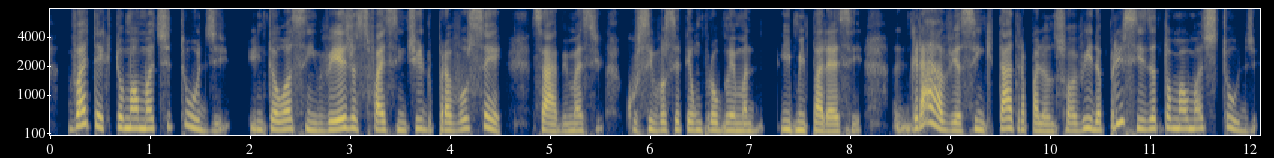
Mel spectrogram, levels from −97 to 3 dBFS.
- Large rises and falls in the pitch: No, average, 4.0 semitones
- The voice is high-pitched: Yes, high, 195 Hz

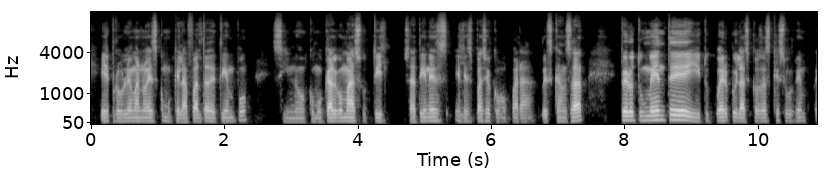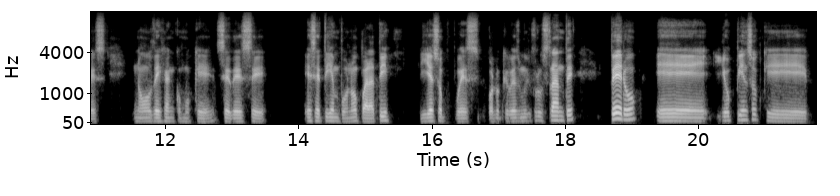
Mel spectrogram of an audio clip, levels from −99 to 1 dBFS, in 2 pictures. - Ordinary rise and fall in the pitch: No, narrow, 2.1 semitones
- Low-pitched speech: Yes, low, 115 Hz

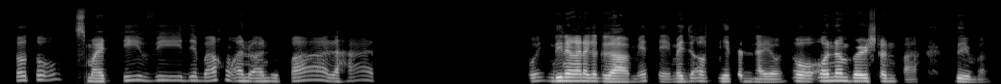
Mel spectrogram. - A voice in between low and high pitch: Yes, medium, 155 Hz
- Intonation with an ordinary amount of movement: Yes, average, 4.3 semitones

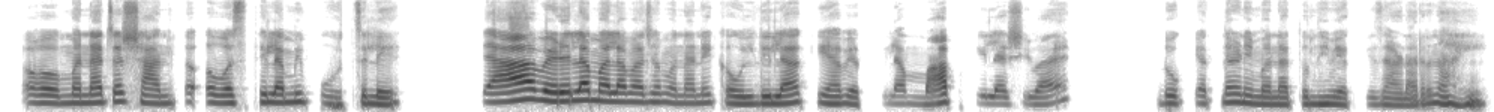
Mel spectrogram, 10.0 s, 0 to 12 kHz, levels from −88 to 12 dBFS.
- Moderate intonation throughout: Yes, average, 3.4 semitones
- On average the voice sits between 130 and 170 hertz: No, high, 190 Hz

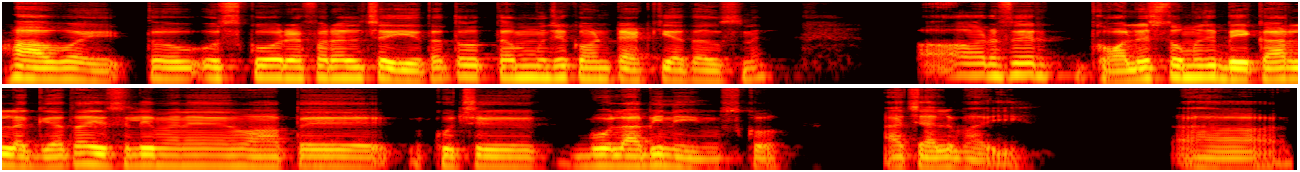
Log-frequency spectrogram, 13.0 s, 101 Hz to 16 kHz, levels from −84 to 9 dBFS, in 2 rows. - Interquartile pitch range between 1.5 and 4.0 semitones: Yes, average, 3.5 semitones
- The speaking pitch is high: No, low, 130 Hz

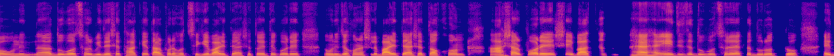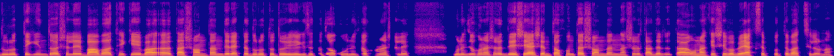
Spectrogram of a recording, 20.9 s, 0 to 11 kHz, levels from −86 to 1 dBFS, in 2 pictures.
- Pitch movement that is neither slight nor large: No, narrow, 2.2 semitones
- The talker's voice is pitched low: No, medium, 175 Hz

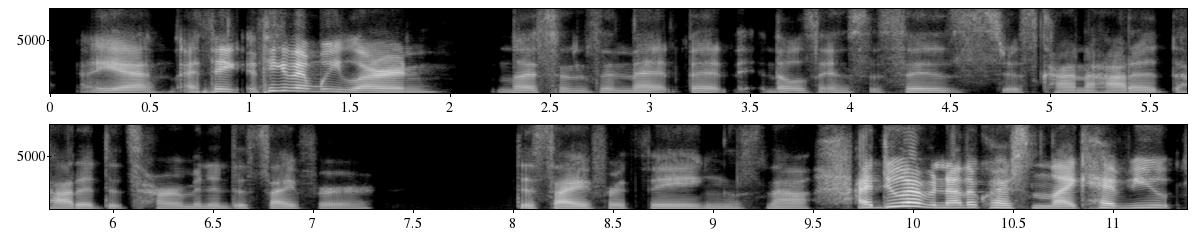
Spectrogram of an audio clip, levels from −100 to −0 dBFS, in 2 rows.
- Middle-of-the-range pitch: Yes, medium, 165 Hz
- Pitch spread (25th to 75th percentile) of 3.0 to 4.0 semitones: No, narrow, 2.6 semitones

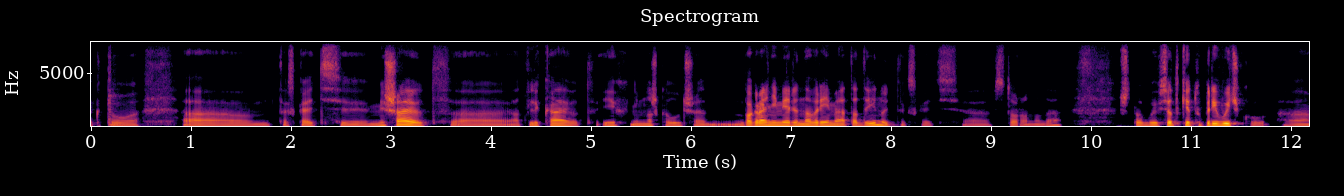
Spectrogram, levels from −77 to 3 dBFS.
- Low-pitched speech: Yes, low, 120 Hz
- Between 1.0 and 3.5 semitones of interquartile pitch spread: Yes, average, 2.7 semitones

